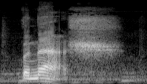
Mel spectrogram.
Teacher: The stress is on the second syllable, which means the second syllable would sound louder than the first one.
